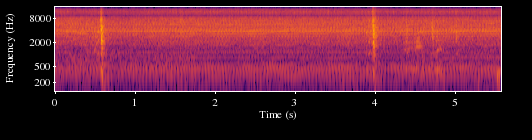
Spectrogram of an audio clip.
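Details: Schenker Zen100 watermaker running entirely on solar and lithium batteries during its first test: a steady electric pump hum with a few handling clicks while it produces water at about 224–225 ppm dissolved solids; normal running.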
